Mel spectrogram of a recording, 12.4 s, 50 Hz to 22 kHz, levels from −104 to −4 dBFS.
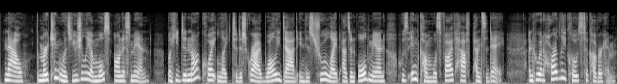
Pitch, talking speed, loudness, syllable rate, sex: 230 Hz, 205 wpm, -18 LUFS, 5.4 syllables/s, female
